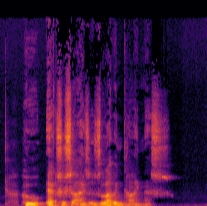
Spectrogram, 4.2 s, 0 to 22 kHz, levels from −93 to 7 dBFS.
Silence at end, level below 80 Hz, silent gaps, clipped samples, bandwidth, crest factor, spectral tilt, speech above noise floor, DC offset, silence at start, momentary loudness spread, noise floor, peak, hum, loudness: 0.8 s; -58 dBFS; none; under 0.1%; 17.5 kHz; 18 dB; -5 dB/octave; 42 dB; under 0.1%; 0.1 s; 18 LU; -60 dBFS; 0 dBFS; none; -17 LUFS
